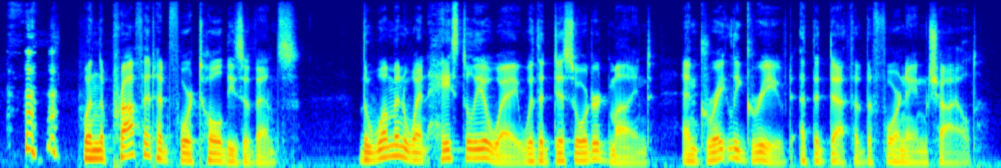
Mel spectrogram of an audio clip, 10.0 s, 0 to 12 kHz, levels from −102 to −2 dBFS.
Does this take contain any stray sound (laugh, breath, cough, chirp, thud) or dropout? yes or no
yes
